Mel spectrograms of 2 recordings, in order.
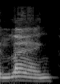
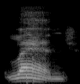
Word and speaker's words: Lange: So they don't say Lang. Lang is German, but my father says Lange. Yeah, and that's we where that got comes somebody from. in here, and they keep saying hard G.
